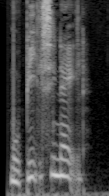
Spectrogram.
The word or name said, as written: mobilsignal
